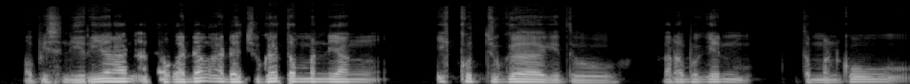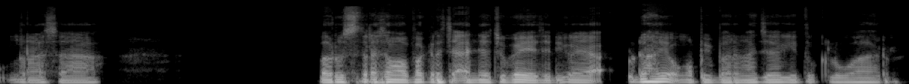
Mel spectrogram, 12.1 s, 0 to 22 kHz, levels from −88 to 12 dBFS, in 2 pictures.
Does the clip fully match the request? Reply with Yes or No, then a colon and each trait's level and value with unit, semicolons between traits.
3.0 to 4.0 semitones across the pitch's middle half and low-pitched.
No: narrow, 2.6 semitones; low, 110 Hz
